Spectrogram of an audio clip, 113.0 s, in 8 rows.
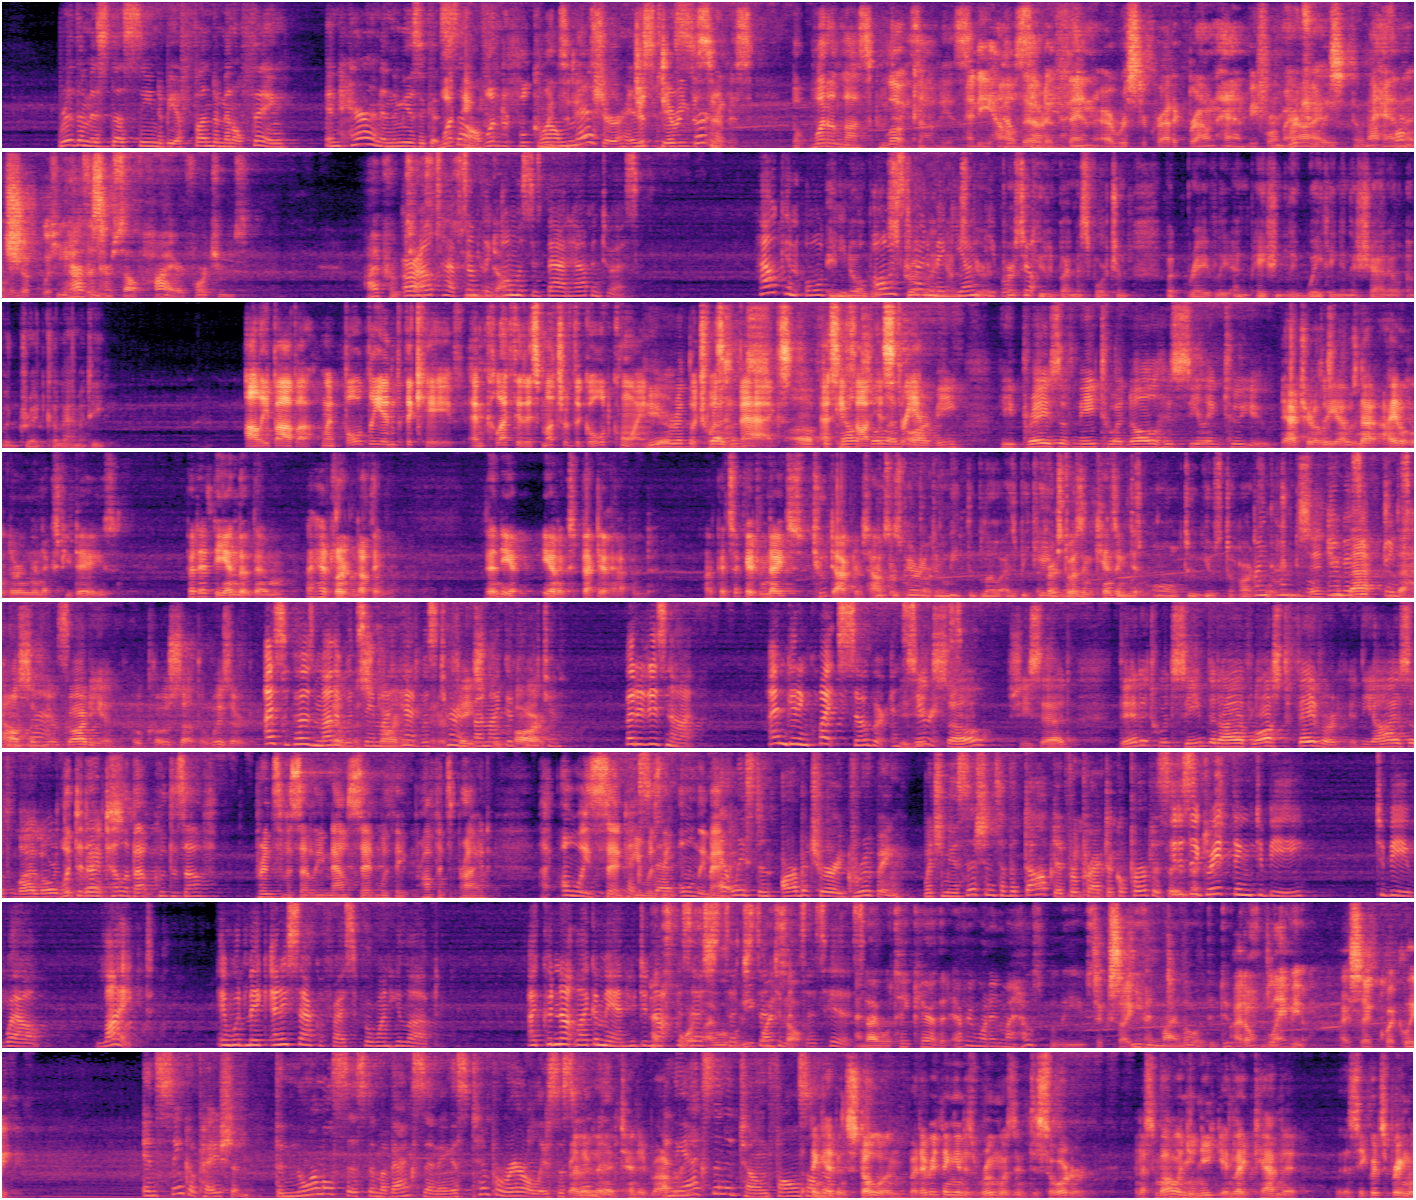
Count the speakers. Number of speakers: nine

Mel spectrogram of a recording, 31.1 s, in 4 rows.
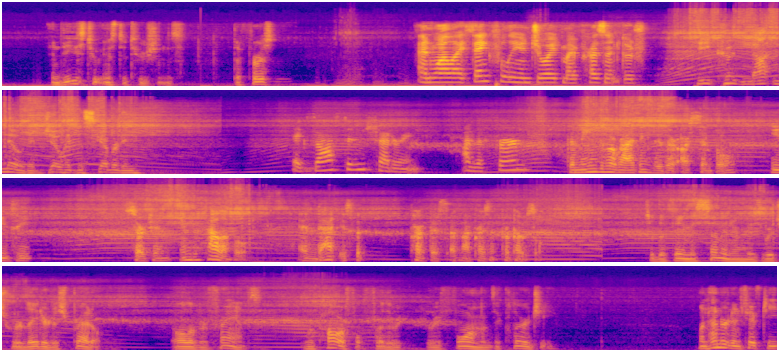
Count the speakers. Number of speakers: five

